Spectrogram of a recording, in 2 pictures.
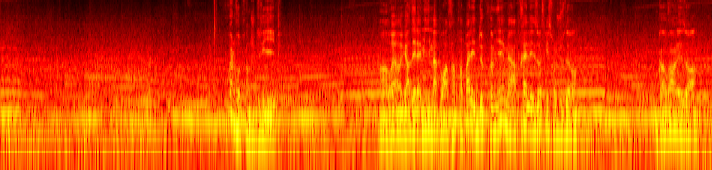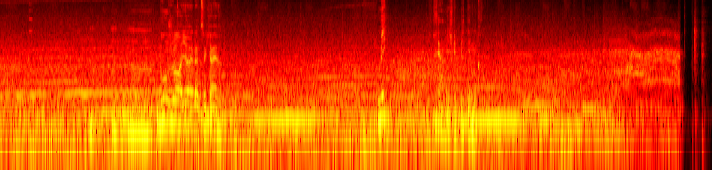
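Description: A racing car engine roars steadily, its pitch rising and falling as it shifts gears.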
